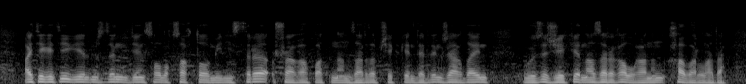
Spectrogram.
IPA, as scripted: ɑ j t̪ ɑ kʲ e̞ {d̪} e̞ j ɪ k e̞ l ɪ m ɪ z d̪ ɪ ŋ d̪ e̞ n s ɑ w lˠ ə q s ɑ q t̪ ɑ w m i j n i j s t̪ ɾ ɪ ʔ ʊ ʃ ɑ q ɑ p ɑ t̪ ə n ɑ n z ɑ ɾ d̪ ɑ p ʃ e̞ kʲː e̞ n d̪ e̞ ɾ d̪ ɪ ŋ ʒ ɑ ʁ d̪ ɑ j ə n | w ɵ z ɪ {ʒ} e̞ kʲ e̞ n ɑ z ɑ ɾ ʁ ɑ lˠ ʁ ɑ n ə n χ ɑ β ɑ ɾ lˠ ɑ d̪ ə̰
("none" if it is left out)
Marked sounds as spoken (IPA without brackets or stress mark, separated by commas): t̪, ʒ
